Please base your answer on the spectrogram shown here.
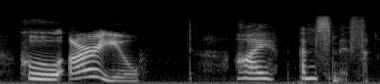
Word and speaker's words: Psmith: I am Smith, said the old atonian reverently. There is a preliminary P before the name. This, however, is silent like the tomb.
